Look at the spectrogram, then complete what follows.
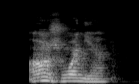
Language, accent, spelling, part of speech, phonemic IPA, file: French, Canada, enjoignant, verb, /ɑ̃.ʒwa.ɲɑ̃/, LL-Q150 (fra)-enjoignant.wav
- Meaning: present participle of enjoindre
